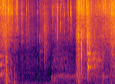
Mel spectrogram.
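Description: Plastic packaging crinkling and rustling as a package is pulled out and handled. It starts about one and a half seconds in, after a few faint handling clicks.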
